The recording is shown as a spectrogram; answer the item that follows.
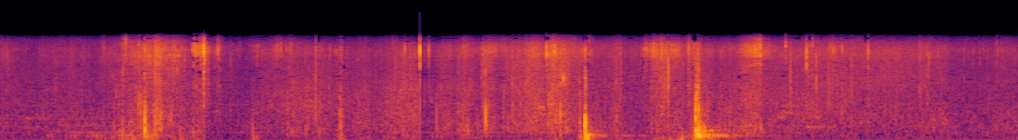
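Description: Irregular rustling of bedding with a few sharp knocks and thumps, the strongest about two, six and seven seconds in, as a cat tussles with a hand on a bed.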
